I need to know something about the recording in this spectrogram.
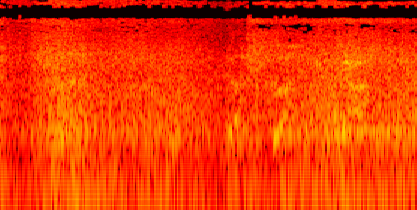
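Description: A jet of fire roars.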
